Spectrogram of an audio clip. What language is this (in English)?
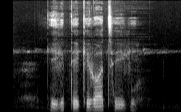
Kalenjin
